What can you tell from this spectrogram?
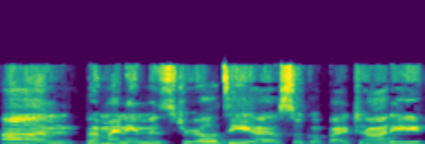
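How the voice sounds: Speaking with an American accent at a fairly quick pace, a woman has a fairly high pitch, fairly even intonation and a fairly bright tone.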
